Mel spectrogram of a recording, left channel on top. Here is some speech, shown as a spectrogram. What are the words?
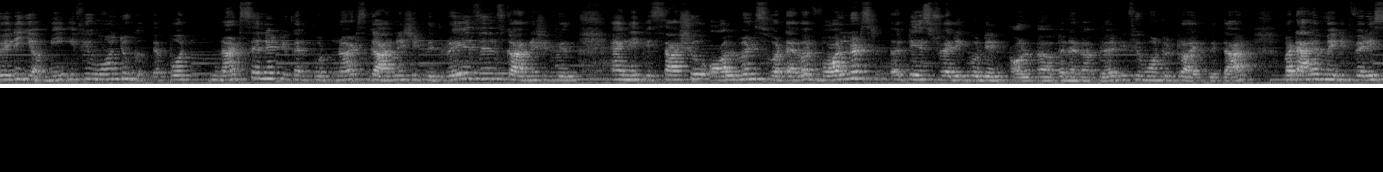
yummy. If you want to put nuts in it, you can put nuts, garnish it with raisins, garnish it with any pistachio, almonds, whatever. Walnuts taste very good in banana bread if you want to try it with that. But I have made it very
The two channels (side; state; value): right; silent; 57 dB below the other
